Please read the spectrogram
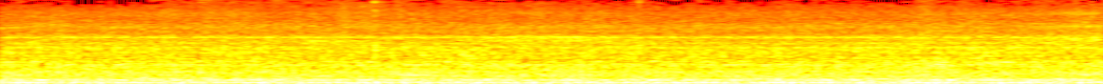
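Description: Steady low hum of kitchen machinery, with a faint steady whine above it.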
